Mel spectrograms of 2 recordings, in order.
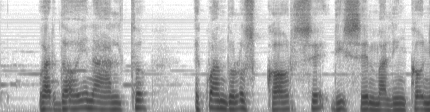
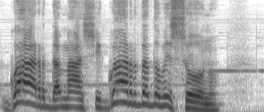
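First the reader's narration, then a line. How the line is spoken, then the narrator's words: Shouting down from above. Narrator (Italian): urlò giù alla nonna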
